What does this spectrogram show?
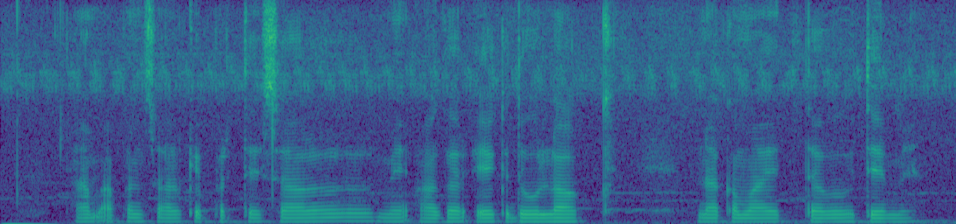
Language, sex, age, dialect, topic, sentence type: Magahi, male, 18-24, Western, banking, question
